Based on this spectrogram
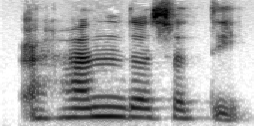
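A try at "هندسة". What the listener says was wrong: हाँ, हन ही इधर आता है ना, हन हंदसा।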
